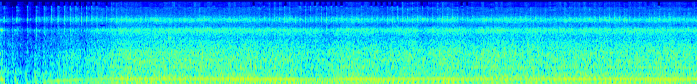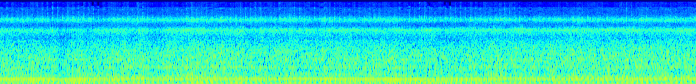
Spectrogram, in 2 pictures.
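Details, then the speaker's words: Lawn mower after bending throttle linkage back, air cleaner refitted, Seafoam in fuel: catches quickly, steady even drone with tiny speed dips every few seconds, slight surge getting better; normal running. "Okay, so I had a very slight surge when we first started it, but it seems to be getting better and better."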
